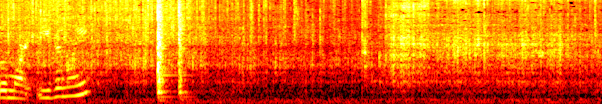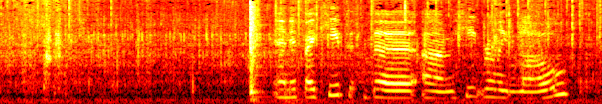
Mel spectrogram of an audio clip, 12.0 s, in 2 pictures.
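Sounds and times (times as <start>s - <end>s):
eggs sizzling in a skillet: 0.0s - 12.0s.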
